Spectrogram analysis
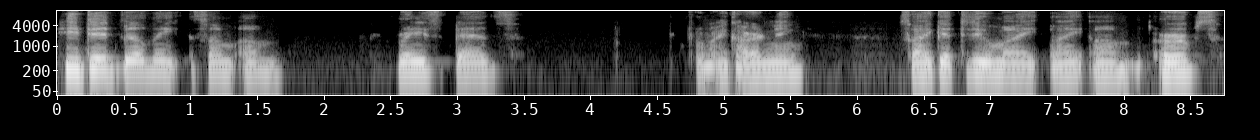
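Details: Dysarthria in an adult woman with multiple system atrophy; uses a voice enhancer to amplify her voice at times, has had speech therapy, and has swallowing problems.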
